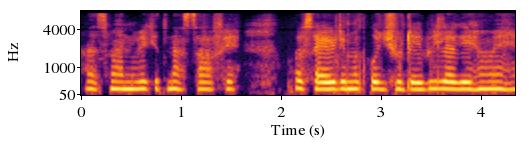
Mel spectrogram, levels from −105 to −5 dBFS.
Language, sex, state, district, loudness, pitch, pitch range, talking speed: Hindi, female, Bihar, Supaul, -16 LUFS, 250 Hz, 245-255 Hz, 195 wpm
